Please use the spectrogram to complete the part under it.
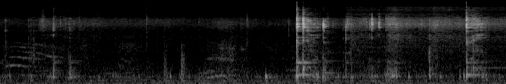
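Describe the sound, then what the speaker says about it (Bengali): A utensil scrapes and clinks against a wok while stirring grated coconut with date palm jaggery for a sweet filling. Soft rustling turns into louder scraping bursts with a faint sizzle, and no talking. "আর এবার এইভাবে নাড়াচাড়া করে তো সুন্দর একটা পুর তৈরি করে নিতে হবে"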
